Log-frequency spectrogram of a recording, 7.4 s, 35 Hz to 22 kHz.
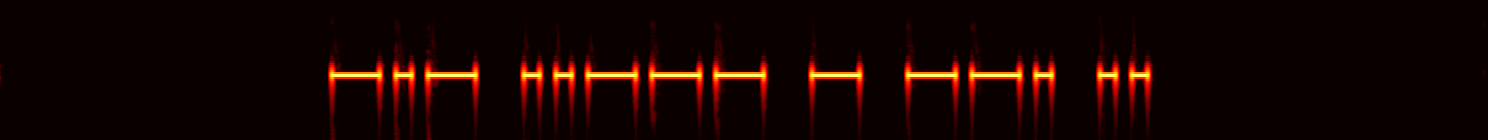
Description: Morse code, heard as a keyed tone, about 16 wpm, 700 Hz. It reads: K2TGI
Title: USA Call Signs - 5 Characters - Repeated 3x - 15wpm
